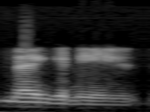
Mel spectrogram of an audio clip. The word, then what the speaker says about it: manganese: So during the tests, though, some residents reported cloudy water and increased I'm going to not be able to pronounce the word. Manganese.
